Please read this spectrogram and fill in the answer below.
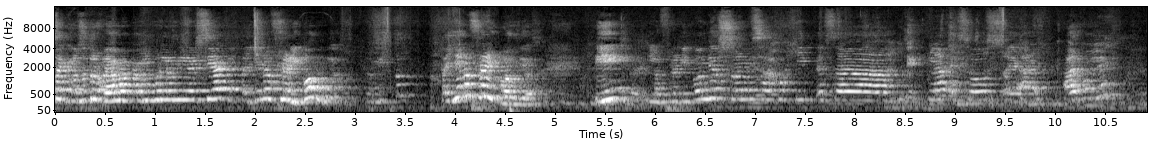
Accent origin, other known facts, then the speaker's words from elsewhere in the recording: Mexico; Es realmente el momento en que tenemos que replantearnos como mexicanos el tema de la legalización.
